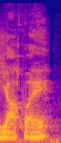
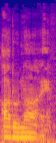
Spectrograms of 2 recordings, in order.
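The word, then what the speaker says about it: אֲדֹנָי: some translations say jehovah you'll often hear it referred to as yahweh but don't read it that way especially if you're in the company of jewish people you'll want to speak it as adonai which means lord next up yom yom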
